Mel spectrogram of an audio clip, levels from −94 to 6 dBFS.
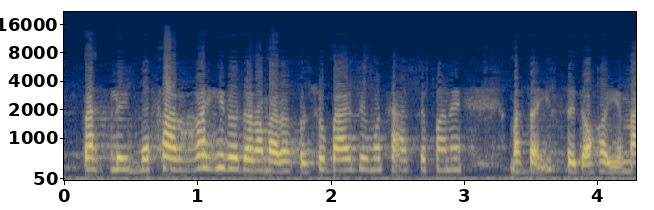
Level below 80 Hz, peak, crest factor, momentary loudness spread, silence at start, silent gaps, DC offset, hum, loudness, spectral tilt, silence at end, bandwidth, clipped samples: -42 dBFS; 0 dBFS; 14 dB; 9 LU; 0.1 s; none; 0.2%; none; -15 LUFS; -5.5 dB/octave; 0 s; 6.6 kHz; under 0.1%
